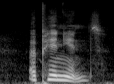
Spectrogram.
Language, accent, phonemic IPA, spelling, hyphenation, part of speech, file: English, US, /əˈpɪn.jənz/, opinions, opin‧ions, noun / verb, En-us-opinions.ogg
- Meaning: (noun) plural of opinion; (verb) third-person singular simple present indicative of opinion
